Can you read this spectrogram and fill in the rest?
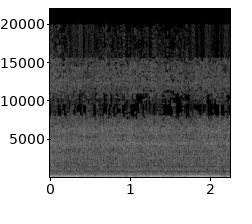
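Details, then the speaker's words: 1986 Mustang SSP V8 after replacing spark plugs and wires, idling about 900 rpm: deep, even burble with no misses or knocks; smooth steady normal idle, better than before repair. "but um okay now it's idling a little below one I hope it's fixed"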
